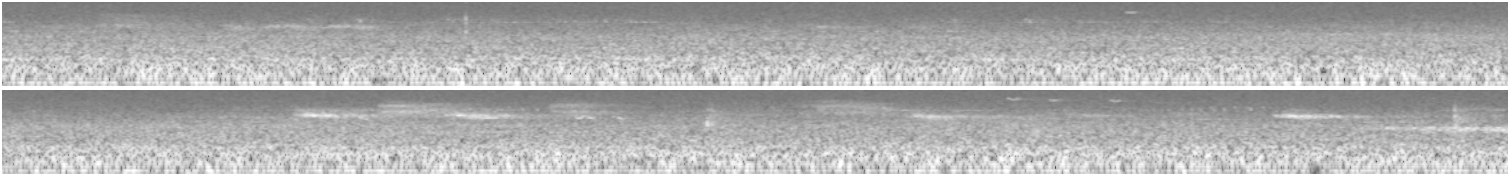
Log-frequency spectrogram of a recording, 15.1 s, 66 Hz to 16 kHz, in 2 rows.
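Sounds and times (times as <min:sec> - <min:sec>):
steady outdoor hiss: 0:00.0 - 0:15.0
bird calling in high phrases: 0:14.0 - 0:15.0.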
